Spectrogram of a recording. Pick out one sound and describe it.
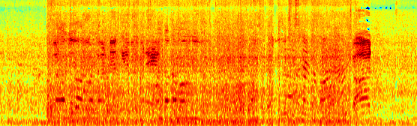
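A man talks loudly with animation nearby.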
